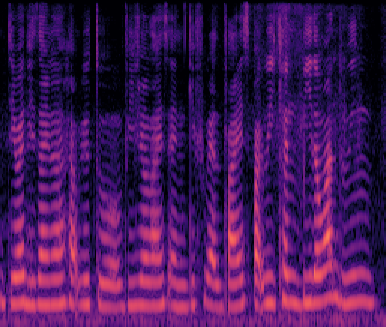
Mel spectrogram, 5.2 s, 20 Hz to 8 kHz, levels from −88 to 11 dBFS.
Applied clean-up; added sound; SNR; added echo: none; none; none; none.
